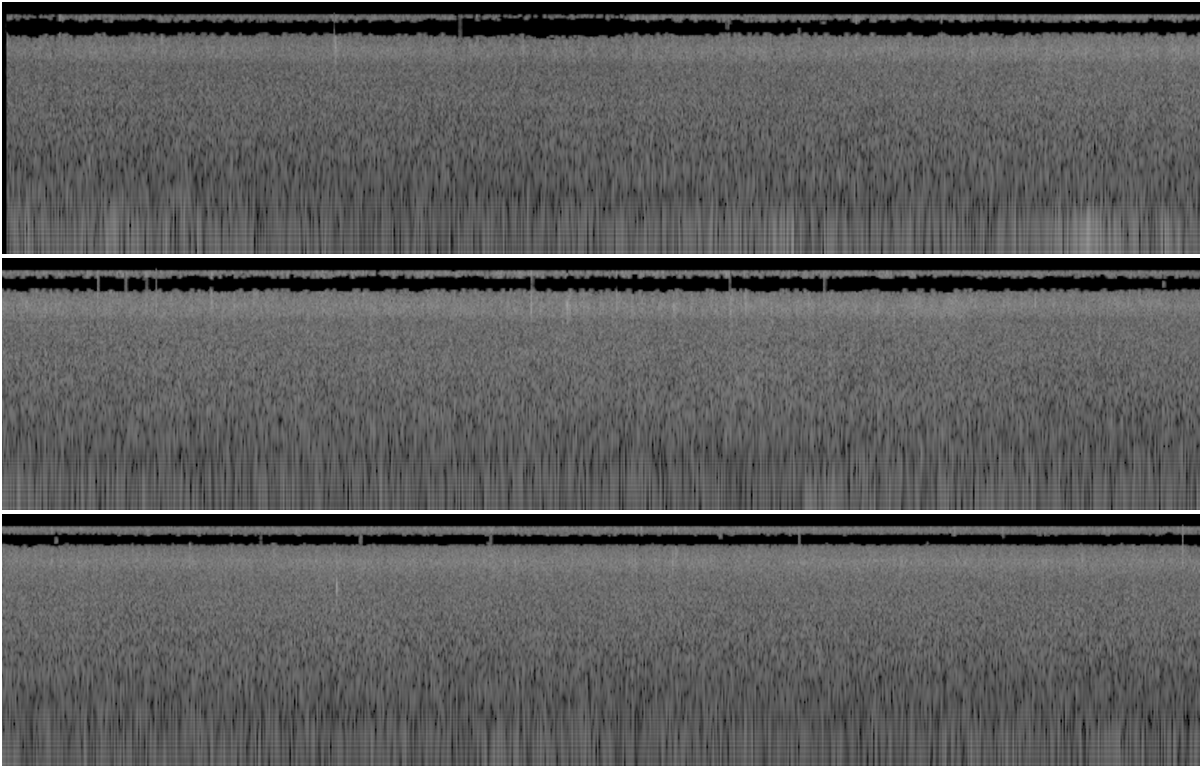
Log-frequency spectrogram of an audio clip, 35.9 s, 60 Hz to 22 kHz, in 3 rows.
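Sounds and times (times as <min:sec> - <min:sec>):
rain on foliage and pavement: 0:00.0 - 0:35.9.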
